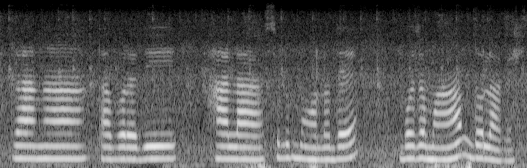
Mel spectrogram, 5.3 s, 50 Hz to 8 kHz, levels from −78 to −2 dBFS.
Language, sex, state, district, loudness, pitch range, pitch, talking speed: Chakma, female, Tripura, Dhalai, -16 LUFS, 210-225 Hz, 220 Hz, 90 wpm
